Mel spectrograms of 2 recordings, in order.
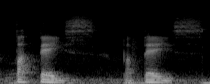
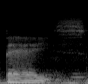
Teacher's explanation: Veja que ocorre o encontro vocálico, né? E e I. Mas a proeminência acentual é no E, na primeira vogal. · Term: ditongo decrescente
